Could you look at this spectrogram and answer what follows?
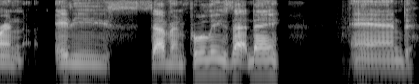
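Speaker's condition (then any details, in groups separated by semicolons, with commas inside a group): Lou Gehrig's disease (ALS)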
